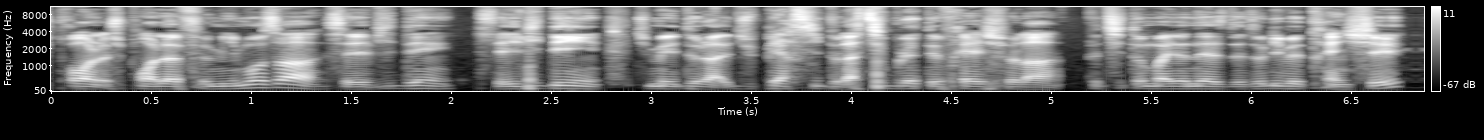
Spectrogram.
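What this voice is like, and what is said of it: Put-on southern French accent. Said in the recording (French): “Mais qu'est-ce que c'est que cet accent, quoi? ... Ah, je pars dans le sud, d'accord?”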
